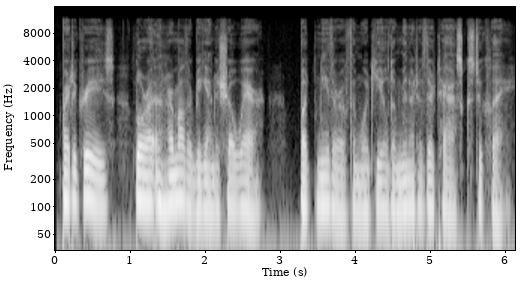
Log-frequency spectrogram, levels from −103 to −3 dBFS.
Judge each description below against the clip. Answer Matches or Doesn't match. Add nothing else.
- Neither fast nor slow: Doesn't match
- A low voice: Matches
